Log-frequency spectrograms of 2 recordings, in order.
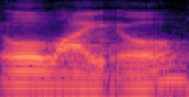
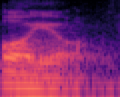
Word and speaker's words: OYO: yeah so we have we usually receive this pronunciation or sometimes people say Ohio but it's actually oil oh yeah yeah great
